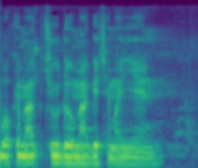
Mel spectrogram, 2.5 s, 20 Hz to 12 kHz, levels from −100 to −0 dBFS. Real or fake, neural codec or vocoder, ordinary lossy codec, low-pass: fake; vocoder, 48 kHz, 128 mel bands, Vocos; MP3, 96 kbps; 10.8 kHz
